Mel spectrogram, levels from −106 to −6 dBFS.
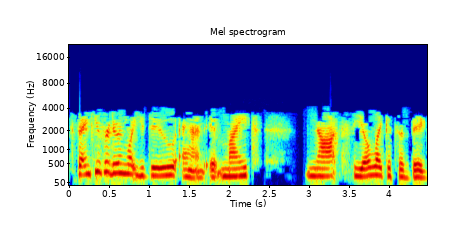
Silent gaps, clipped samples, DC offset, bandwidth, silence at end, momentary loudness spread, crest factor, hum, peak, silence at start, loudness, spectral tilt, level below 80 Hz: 2.87-2.91 s; under 0.1%; under 0.1%; 3.8 kHz; 0 s; 7 LU; 14 dB; none; -2 dBFS; 0.1 s; -16 LUFS; -6 dB/octave; -50 dBFS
